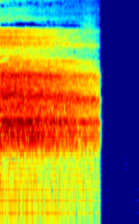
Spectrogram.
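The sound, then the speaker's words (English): A single deep exhale after breathing in through the nose during a breathing exercise: one long, airy sigh lasting about a second, fading slightly before cutting to silence. “In through your nose. Fill your belly. Exhale.”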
